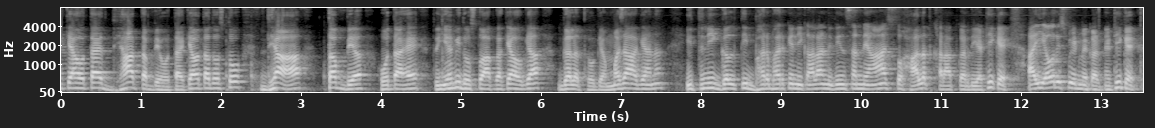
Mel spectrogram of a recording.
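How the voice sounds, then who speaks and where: A man teaching an exam-prep spelling lesson, repeatedly quizzing his students with questions. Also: a little high. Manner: repetitive quiz-style questions to students. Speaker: Hindi teacher.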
